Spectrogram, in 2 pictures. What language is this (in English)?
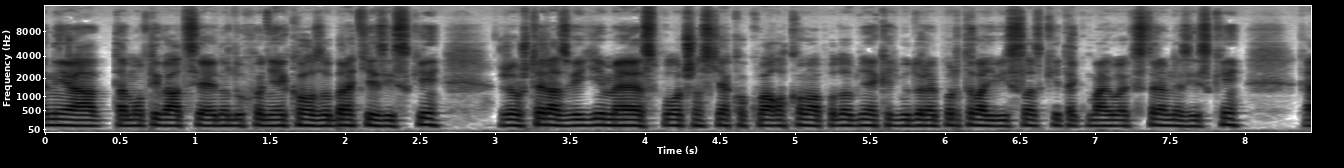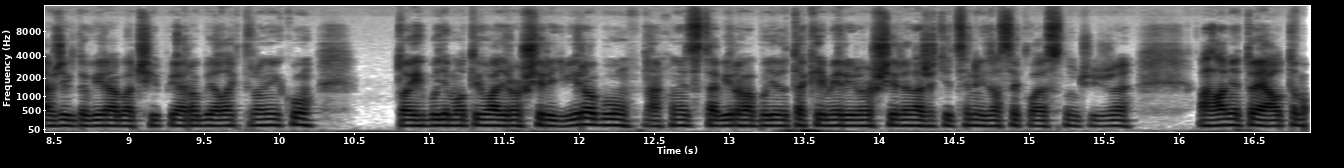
Slovak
